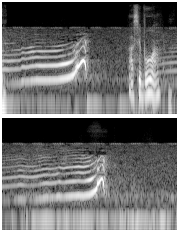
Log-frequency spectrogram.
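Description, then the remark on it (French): Spotted hyena calls: two long, loud whooping cries, each starting low and sliding steadily upward to a high peak, with a short burst of someone talking between them over a low steady hum. “elle parle beaucoup elle communique beaucoup c'est un des carnivores qui communique le plus hein, je, crois qu'on a un son de hyène tachetée pour vous ah alors il faut le mettre on va le mettre on va écouter ah oui c'est exactement ça”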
